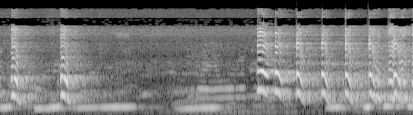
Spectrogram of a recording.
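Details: Monkeys answering each other in a loud chorus; two falling calls open, then long low drawn-out notes, a brief lull, and finally a rapid run of sharp descending calls repeated in quick succession.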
